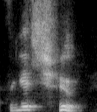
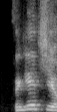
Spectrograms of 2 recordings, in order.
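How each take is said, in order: First: Laughing. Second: Said in the usual way. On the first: Real, not acted.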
